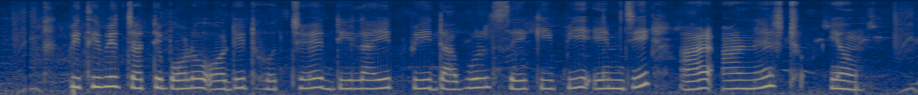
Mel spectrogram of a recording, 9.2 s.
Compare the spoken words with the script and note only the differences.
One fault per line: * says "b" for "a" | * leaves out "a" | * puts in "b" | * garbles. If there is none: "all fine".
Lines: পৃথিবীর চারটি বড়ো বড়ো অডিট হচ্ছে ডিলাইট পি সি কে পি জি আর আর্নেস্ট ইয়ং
* leaves out "বড়ো"
* puts in "ডাবলু"
* puts in "এম"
